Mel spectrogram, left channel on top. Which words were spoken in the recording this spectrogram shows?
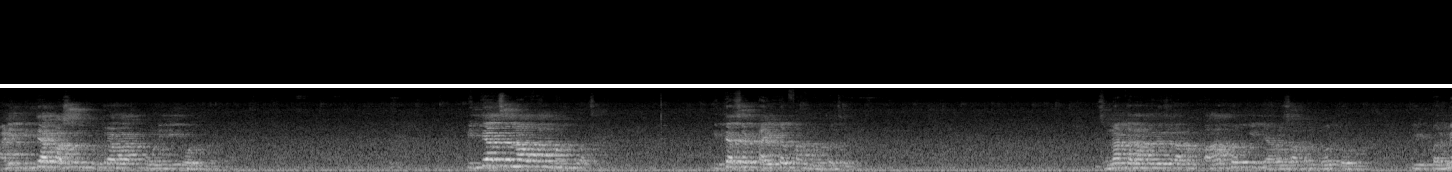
पित्यापासून पुत्राला कोणीही ओळखत. पित्याचं नाव फार महत्वाचं आहे. पित्याचं टायटल फार महत्वाचं आहे. जुन्या करारामध्ये जर आपण पाहतो की ज्यावेळेस आपण बोलतो की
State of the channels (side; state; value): left; silent; digital silence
